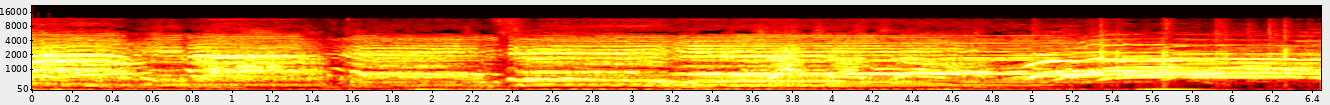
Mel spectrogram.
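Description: A group of young people singing loudly together: many voices at once, held and sliding notes overlapping.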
